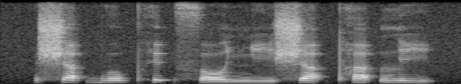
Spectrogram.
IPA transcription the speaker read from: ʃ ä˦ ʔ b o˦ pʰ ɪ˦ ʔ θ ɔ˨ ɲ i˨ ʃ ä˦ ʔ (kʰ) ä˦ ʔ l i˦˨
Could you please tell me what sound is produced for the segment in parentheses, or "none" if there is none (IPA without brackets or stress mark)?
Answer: pʰ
